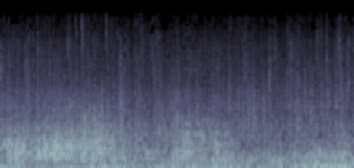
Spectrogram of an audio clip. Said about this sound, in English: Sometimes you can watch a storm come slide across the prairies all day long, see it forming in the distance and drawing ever nearer, until suddenly you're inside it, and all you can do is weather the storm until it passes.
